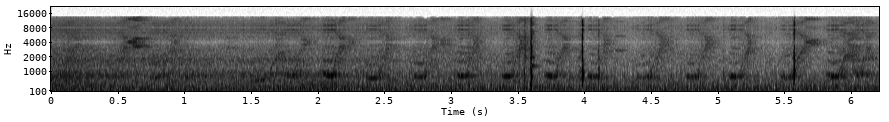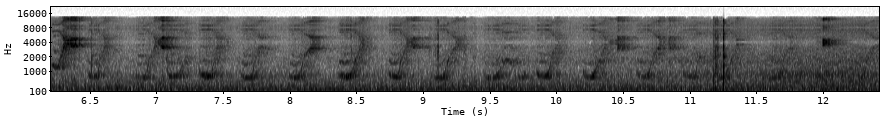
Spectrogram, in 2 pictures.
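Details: Seven-week-old pet guinea pig named Misty, free-roaming in a living room and chattering while running around with another guinea pig, Peanut: a rapid series of short high squeaks, rising then dropping, repeated several times a second, with occasional sharp clicks.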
